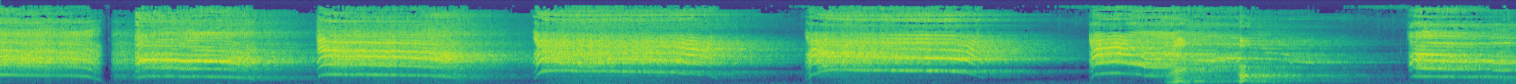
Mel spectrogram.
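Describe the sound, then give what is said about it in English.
Repeated long, loud vocal groans from a man, each lasting a couple of seconds with a falling pitch, drenched in an applied heavy reverb effect so they smear and echo into one another. Seven or so in a row, no words. “Hey, what would he sound like with reverb?”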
